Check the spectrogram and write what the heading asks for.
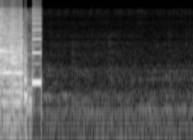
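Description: A loud, sustained pitched sound cuts off abruptly about half a second in, followed at once by a short, loud electronic beep. After that there is only faint background hiss.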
